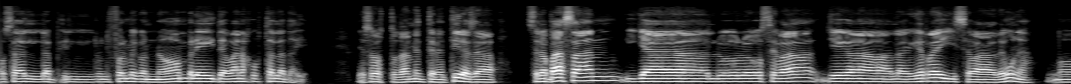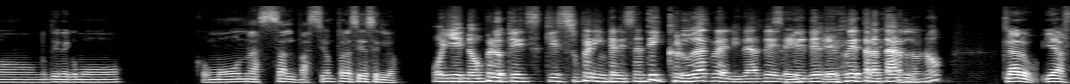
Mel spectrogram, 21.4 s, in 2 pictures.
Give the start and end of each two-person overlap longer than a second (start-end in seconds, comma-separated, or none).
18.4-19.9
